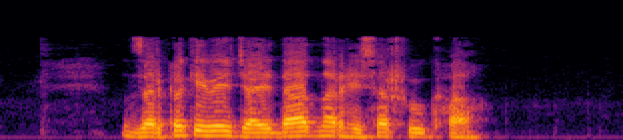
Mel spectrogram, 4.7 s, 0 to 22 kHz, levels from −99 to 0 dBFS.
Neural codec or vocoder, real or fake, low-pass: none; real; 7.2 kHz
